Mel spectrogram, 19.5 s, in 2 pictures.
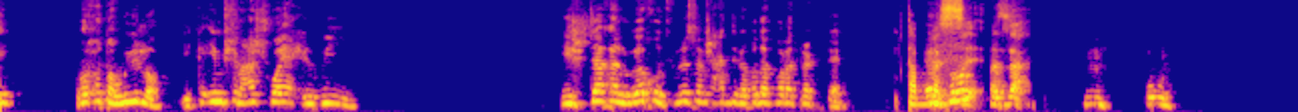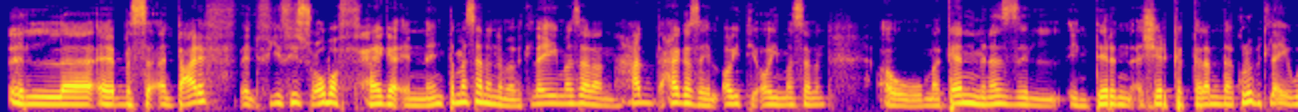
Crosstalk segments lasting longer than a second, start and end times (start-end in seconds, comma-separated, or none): none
